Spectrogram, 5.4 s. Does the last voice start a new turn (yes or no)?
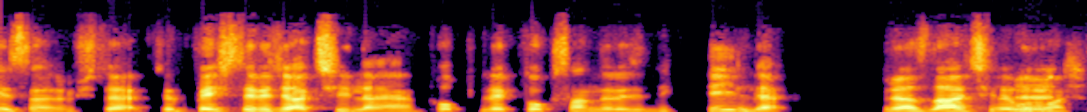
no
